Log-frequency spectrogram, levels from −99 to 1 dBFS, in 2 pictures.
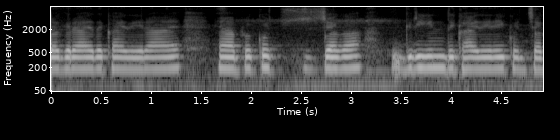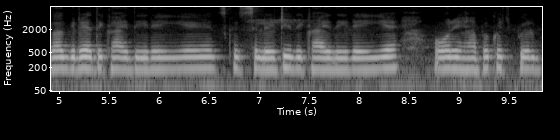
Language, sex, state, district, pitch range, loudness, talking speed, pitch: Hindi, female, Goa, North and South Goa, 180-190 Hz, -36 LUFS, 190 wpm, 185 Hz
